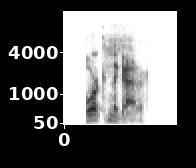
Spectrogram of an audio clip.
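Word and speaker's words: Borknagar: Have I been saying that correctly? Borkenegard. – That's with it. That's all good.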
